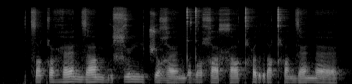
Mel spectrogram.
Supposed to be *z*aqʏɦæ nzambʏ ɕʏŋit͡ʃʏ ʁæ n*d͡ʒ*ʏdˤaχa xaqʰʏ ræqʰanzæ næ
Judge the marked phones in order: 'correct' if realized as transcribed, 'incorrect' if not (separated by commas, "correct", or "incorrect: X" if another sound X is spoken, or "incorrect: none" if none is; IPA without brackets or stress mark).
incorrect: t͡s, incorrect: d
